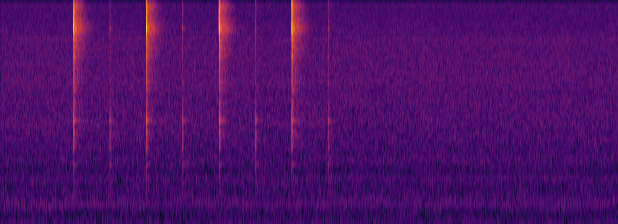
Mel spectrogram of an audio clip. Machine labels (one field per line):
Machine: valve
